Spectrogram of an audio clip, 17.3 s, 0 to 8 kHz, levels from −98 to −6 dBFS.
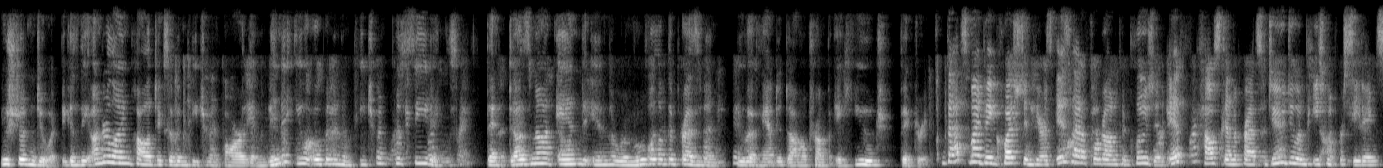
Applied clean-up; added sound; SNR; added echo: neural mask model DeepFilterNet 3.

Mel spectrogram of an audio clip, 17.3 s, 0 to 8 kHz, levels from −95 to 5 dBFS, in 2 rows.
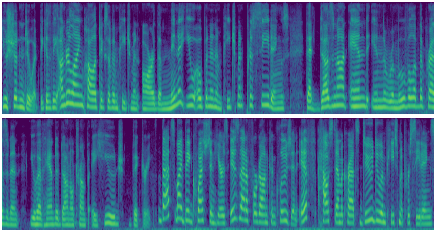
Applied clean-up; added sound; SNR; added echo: none; none; none; none.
